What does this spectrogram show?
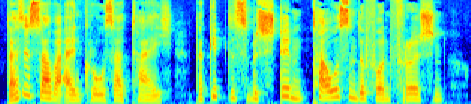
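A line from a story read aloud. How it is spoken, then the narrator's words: Cheerful call. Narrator (German): rief fröhlich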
